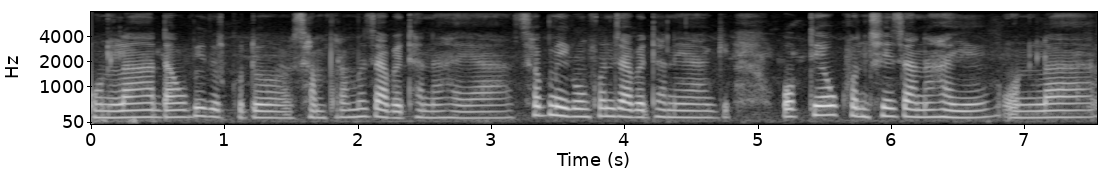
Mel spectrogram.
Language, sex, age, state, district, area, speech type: Bodo, female, 45-60, Assam, Udalguri, rural, spontaneous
